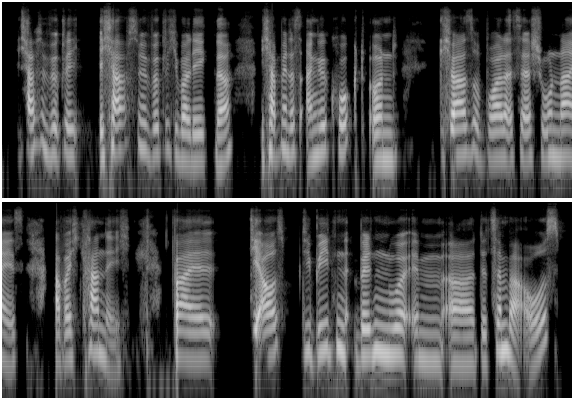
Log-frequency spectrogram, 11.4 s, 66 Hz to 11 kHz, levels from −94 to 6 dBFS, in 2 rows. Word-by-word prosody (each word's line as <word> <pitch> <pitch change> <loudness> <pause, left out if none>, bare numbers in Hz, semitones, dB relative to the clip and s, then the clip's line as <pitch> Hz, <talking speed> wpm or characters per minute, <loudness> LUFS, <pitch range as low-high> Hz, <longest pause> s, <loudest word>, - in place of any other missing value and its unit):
ich - - -9
habe 215 - +6
es - - -14
mir 235 - -9
wirklich 205 -1 -4 0.2
ich 185 - 0
habe 220 +1 +6
es - - -15
mir 235 -5 -7
wirklich 210 +2 -7
überlegt, 175 -2 -1
ne? 165 +5 +4 0.3
Ich - - -4
hab 215 - +5
mir 235 - -1
das 210 0 -5
angeguckt 220 +5 -1
und 180 +1 +2 0.4
ich 195 - -4
war 200 +1 +7
so: 230 -1 -7
„Boah, 185 +1 +2
da 190 - +2
ist 180 +3 -6
ja 180 -1 +1
schon 195 0 -5
nice“, 190 -4 +1 0.3
aber 175 +1 +4
ich 185 - -9
kann 220 -2 +3
nicht, - - -11 0.4
weil 185 -1 +3 0.4
die - - +7
aus - - +4 0.2
die 225 - -7
bieten 225 +2 -1
bilden 210 +2 +2
nur 205 -1 +1
im, 180 -1 -7
äh, 165 0 +1
Dezember 225 +7 0
aus - - -2
195 Hz, 220 wpm, -24 LUFS, 180-215 Hz, 0.4 s, war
